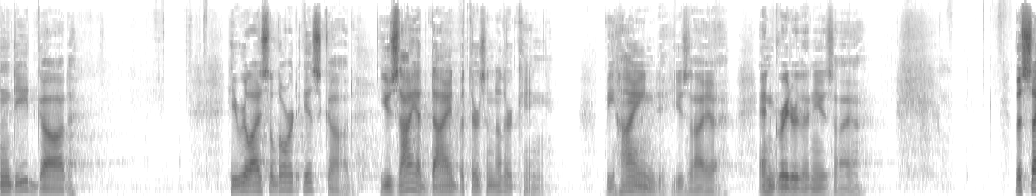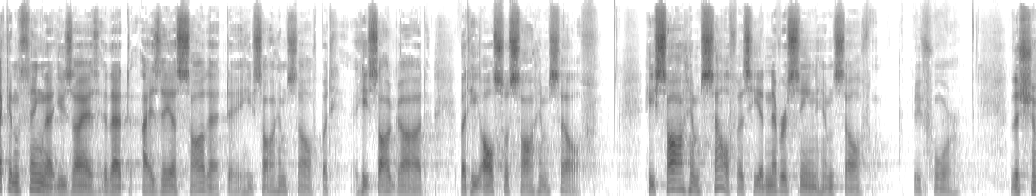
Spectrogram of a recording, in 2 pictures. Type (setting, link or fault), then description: setting, large echoing room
